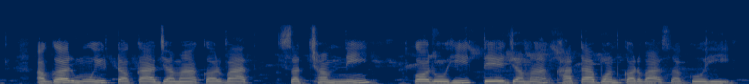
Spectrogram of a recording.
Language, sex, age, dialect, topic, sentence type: Magahi, female, 18-24, Northeastern/Surjapuri, banking, question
